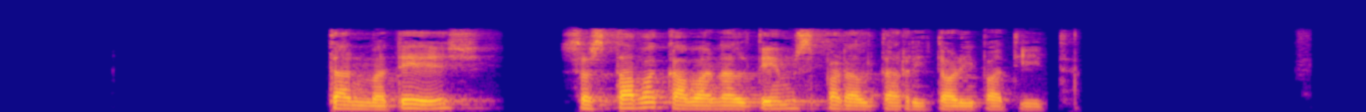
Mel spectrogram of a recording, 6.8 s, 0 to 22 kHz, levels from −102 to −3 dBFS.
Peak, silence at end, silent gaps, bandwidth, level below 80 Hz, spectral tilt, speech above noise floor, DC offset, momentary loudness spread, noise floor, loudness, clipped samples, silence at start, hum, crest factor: -2 dBFS; 1.6 s; 2.51-2.80 s; 8 kHz; -66 dBFS; -4 dB/octave; over 69 dB; under 0.1%; 13 LU; under -90 dBFS; -21 LUFS; under 0.1%; 1.65 s; none; 22 dB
